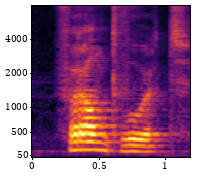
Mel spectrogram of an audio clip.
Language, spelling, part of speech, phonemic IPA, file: Dutch, verantwoord, adjective / verb, /vərˈɑntwort/, Nl-verantwoord.ogg
- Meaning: inflection of verantwoorden: 1. first-person singular present indicative 2. second-person singular present indicative 3. imperative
